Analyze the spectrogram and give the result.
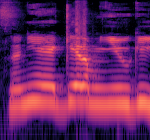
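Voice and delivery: put-on very high, loud Boston accent. Chatting about Yu-Gi-Oh, quoting Yugi's friend in a Joey Wheeler Boston accent. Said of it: "who's got a Boston accent".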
